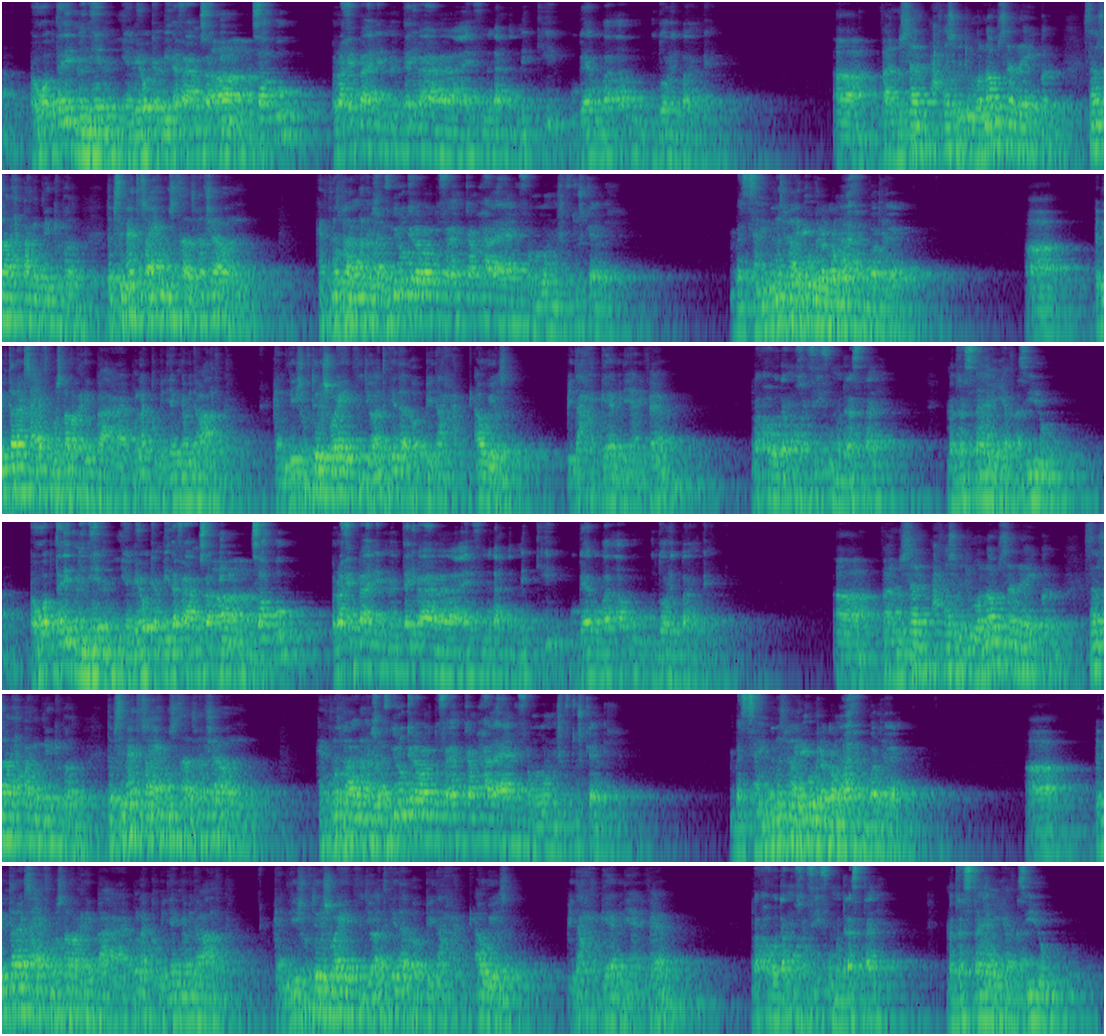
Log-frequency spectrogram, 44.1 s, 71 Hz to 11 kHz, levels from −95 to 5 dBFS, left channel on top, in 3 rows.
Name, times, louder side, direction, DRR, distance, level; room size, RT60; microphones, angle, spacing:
voice 1, 0.4-3.1 3.3-3.8 4.4-9.5 19.0-22.8 24.4-26.7 39.4-41.1 42.0-43.3, right 1 dB, 60° right, -1 dB, 0.7 m, -25 dB
voice 2, 2.8-3.4 11.1-14.0 14.4-15.7 16.1-17.9 18.9-19.9 24.6-26.0 26.4-26.5 28.3-28.7 29.3-32.2 33.0-36.1 36.9-38.3 42.4-43.0, left 1 dB, 50° left, -4 dB, 0.9 m, -25 dB
2.5 x 2.5 x 3.2 m, 1.3 s
head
